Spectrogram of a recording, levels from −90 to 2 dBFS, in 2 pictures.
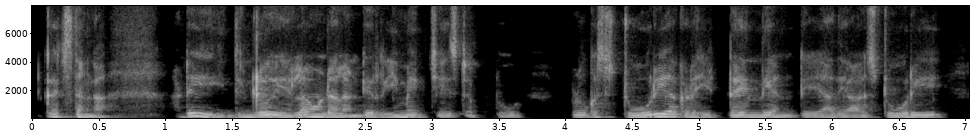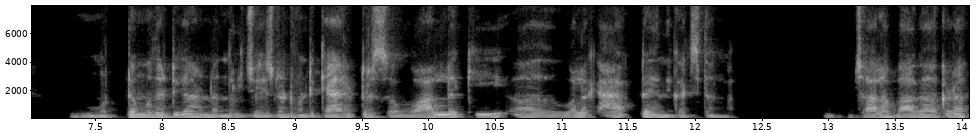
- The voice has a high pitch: No, low, 135 Hz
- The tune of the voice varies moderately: Yes, average, 3.6 semitones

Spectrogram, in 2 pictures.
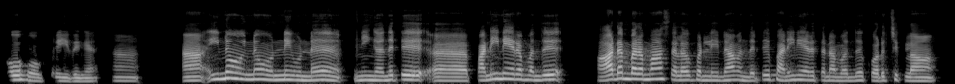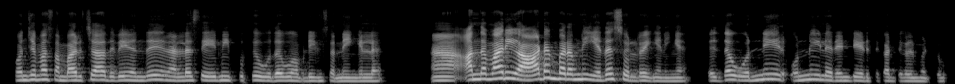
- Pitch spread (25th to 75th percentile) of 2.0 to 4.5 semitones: Yes, average, 4.2 semitones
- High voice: Yes, high, 195 Hz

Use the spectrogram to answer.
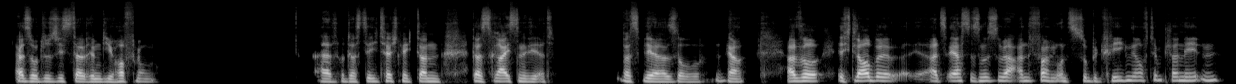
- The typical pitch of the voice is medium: Yes, medium, 145 Hz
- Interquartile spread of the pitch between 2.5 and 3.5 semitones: No, average, 4.0 semitones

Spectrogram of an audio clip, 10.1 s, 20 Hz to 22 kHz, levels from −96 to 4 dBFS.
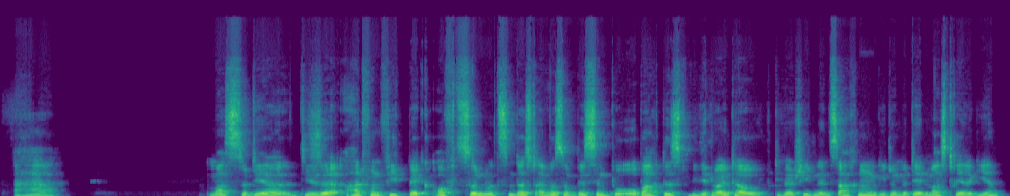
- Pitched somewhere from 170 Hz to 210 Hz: No, low, 135 Hz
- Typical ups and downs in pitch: No, narrow, 2.2 semitones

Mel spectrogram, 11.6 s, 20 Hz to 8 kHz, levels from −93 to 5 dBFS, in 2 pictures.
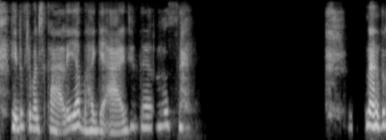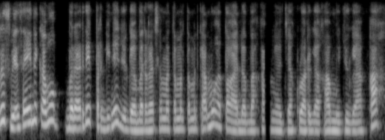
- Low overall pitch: No, medium, 180 Hz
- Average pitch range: No, wide, 5.7 semitones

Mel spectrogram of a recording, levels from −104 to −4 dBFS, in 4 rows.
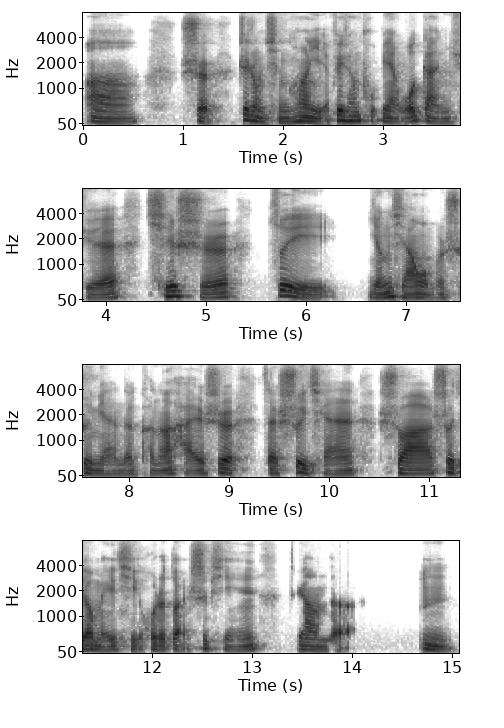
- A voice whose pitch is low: Yes, low, 100 Hz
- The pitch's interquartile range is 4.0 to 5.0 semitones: No, average, 3.4 semitones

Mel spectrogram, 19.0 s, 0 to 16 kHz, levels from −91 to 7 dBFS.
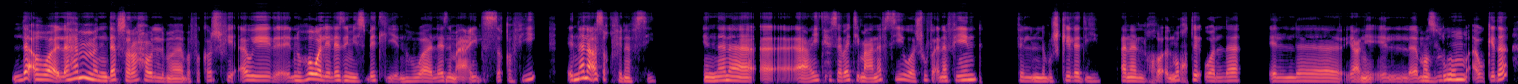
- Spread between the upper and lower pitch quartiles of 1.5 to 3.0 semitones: No, average, 4.3 semitones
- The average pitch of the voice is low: No, medium, 170 Hz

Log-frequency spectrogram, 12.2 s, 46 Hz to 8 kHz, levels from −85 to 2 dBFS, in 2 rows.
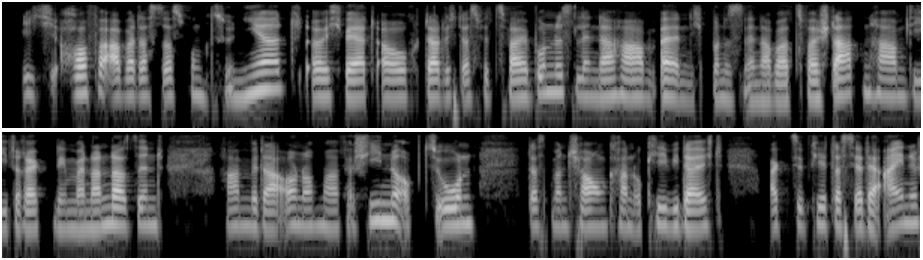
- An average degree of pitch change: No, narrow, 1.9 semitones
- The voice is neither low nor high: Yes, medium, 170 Hz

